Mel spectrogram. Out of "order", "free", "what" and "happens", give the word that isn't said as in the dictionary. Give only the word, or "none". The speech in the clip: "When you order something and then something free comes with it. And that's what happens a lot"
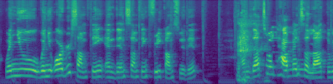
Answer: happens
